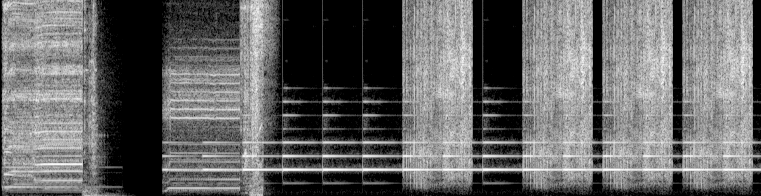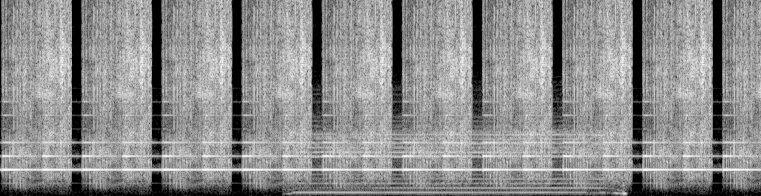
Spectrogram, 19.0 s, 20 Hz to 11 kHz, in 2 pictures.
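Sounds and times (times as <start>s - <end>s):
railroad crossing bell ringing: 13.0s - 17.7s.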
